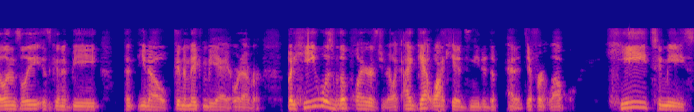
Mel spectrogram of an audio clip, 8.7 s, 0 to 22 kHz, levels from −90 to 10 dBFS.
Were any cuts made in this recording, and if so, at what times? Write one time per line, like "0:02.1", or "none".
0:02.2
0:02.5
0:04.2
0:04.7
0:05.6
0:06.2

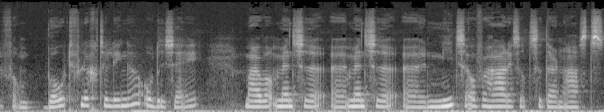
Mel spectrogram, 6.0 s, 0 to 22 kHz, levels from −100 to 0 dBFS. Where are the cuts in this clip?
0:01.6
0:03.4
0:04.6

